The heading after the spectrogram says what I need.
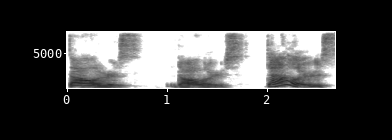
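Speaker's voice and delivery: put-on American accent on the word dollars. Practising the word dollars in an accent: flat American accent. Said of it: "I have to make my voice so flat to do my American accent".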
